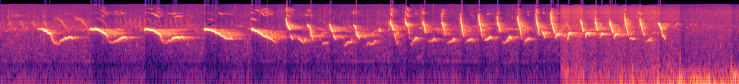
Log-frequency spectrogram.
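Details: Northern cardinal singing loud, clear downslurred whistles, cheer-like and repeated about every second, then speeding into a rapid series of sharp slurred notes. A low rumbling noise joins over the last two seconds.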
